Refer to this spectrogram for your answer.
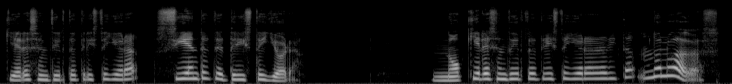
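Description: A woman hosting an advice podcast, speaking affectionately to the listener and often checking in with a quick question. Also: on the high side, lively intonation, a little mellow, smooth, no echo, studio quality. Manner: affectionate, calls listener "mi amor", keeps asking "¿ok?". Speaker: podcast host. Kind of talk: advice monologue.

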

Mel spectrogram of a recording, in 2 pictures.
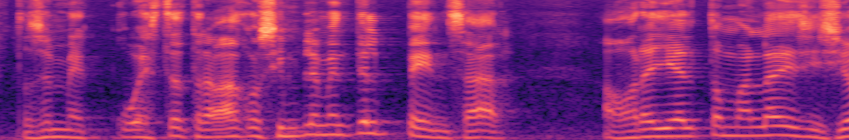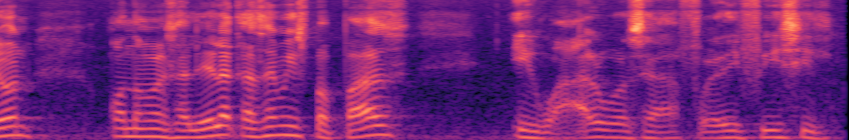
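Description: Mexican man, slangy and confiding. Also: a little fast. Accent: Mexican Spanish. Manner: slangy, confiding, drops to a low murmur often. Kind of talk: casual chat.

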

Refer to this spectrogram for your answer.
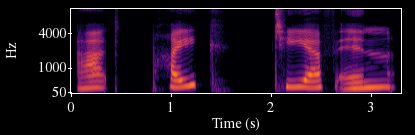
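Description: A woman co-hosting a comedy podcast in casual chat, reading list items aloud in an animated way and laughing often. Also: sits high, drawn-out words, smooth, no room sound, clean studio sound. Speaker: podcast co-host.

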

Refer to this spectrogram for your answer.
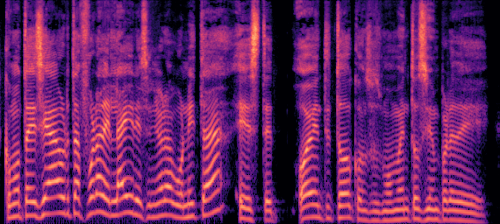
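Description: A young Mexican woman, a stand-up comedian, chatting playfully and quickly as a podcast guest, often jumping into joking voices. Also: a little mellow, dry recording, clean studio sound. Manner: playful, fast, jokey with sudden high-pitched bits. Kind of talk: casual interview chat.

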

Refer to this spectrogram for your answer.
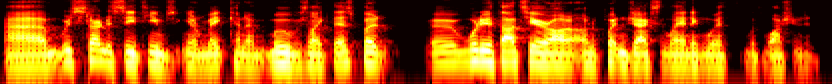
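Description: A man hosts a casual basketball podcast, keeping things moving by asking his co-host for thoughts on each move. His tone is relaxed and conversational. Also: mid-range voice, fast talker. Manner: prompts co-host with questions.

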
